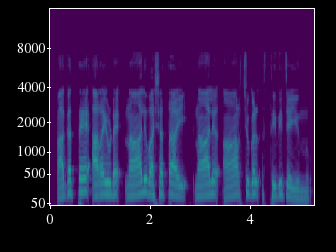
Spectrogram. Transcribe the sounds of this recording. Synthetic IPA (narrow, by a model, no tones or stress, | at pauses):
ɐɣɐt̪ːe̞ʔɐrɐjuɽe̞naːlɨʋɐʂɐt̪ːaːjinaːlɨʔaːrt͡ɕuɣɐɭst̪ʰiðit͡ɕe̞jːunːṵ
